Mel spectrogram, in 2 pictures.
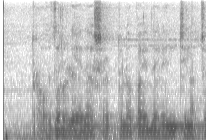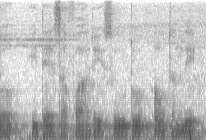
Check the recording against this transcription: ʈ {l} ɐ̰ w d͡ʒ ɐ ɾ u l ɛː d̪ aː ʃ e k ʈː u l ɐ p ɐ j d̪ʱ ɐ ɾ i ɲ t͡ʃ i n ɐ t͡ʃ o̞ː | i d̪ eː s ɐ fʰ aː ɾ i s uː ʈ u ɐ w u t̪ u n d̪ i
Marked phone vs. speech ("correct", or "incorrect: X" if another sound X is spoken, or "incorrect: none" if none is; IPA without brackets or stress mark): incorrect: ɾ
